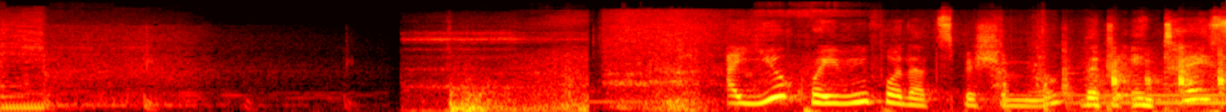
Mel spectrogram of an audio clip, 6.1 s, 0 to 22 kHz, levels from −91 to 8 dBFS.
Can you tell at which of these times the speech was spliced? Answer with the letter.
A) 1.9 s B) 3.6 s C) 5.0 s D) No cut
A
